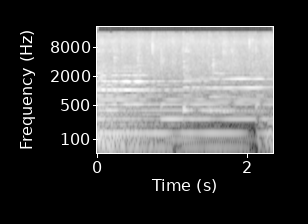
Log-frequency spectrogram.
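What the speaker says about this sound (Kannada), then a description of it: "ಮಳೆ ಬೇರೆ ಬರ್ತಿದೆ" Cartoon-style rain falls in a steady, even patter, a continuous close sound effect with a faint tonal hum underneath.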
